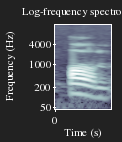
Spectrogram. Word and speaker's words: Om: um but luckily fortunately when you write it as om in english that's actually the correct pronunciation om is the correct pronunciation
